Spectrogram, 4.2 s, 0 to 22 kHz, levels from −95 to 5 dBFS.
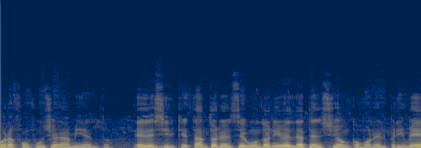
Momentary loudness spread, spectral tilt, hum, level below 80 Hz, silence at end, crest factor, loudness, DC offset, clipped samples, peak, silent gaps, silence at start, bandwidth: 8 LU; -9 dB/octave; none; -70 dBFS; 0 s; 16 dB; -29 LUFS; under 0.1%; under 0.1%; -12 dBFS; none; 0 s; 9.2 kHz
